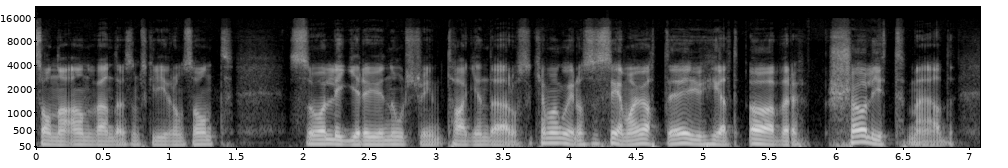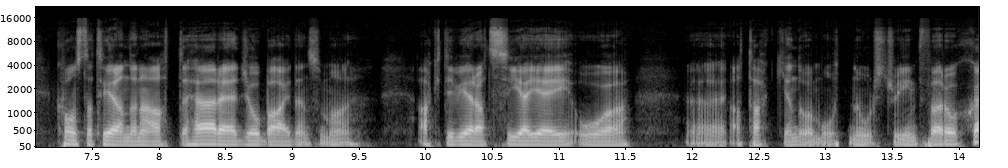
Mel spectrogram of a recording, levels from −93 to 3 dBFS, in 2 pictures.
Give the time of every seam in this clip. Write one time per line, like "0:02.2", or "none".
0:12.3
